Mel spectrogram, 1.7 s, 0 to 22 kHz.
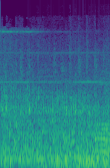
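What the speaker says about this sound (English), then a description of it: "There goes the Kasatka, the chopper." The Kasatka helicopter in the video game Metal Gear Solid 2 gives off a loud, steady rotor and engine roar that fills the whole stretch, with no talk over it.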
